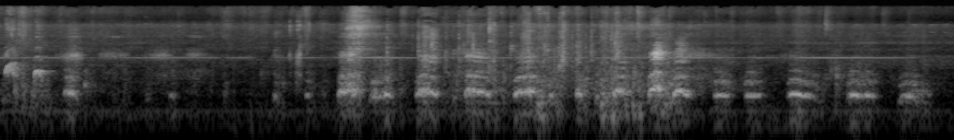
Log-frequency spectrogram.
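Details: Playing Beagle puppies indoors: short low yips and grumbly whimpers repeated in quick uneven runs, growing busier midway, with scuffling and a faint steady tone behind.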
